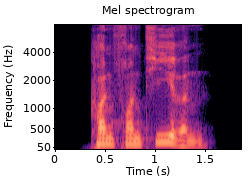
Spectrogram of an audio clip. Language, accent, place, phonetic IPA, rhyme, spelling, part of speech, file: German, Germany, Berlin, [kɔnfʁɔnˈtiːʁən], -iːʁən, konfrontieren, verb, De-konfrontieren.ogg
- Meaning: to confront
